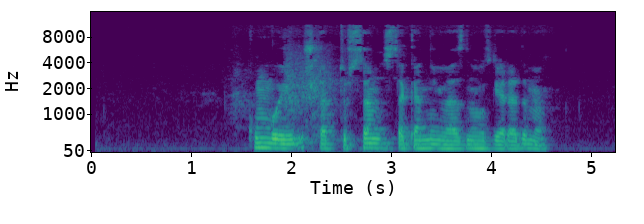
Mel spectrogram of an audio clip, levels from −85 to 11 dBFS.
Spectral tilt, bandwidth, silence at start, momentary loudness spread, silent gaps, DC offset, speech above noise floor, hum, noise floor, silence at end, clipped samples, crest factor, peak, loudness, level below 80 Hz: -5.5 dB/octave; 11.5 kHz; 1.45 s; 7 LU; none; under 0.1%; 38 dB; none; -62 dBFS; 0.65 s; under 0.1%; 20 dB; -6 dBFS; -25 LUFS; -52 dBFS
